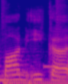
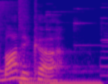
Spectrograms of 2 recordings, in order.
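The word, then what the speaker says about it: Monika: it really iike huh that's not how you say my name at all so Monica it's not Monica it's Monica also that job means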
